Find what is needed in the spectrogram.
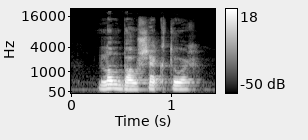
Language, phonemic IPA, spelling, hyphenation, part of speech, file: Dutch, /ˈlɑnt.bɑu̯ˌsɛk.tɔr/, landbouwsector, land‧bouw‧sec‧tor, noun, Nl-landbouwsector.ogg
- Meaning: agricultural sector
